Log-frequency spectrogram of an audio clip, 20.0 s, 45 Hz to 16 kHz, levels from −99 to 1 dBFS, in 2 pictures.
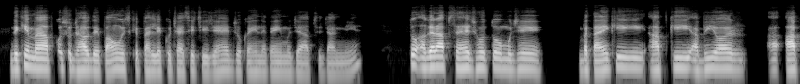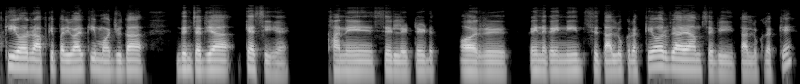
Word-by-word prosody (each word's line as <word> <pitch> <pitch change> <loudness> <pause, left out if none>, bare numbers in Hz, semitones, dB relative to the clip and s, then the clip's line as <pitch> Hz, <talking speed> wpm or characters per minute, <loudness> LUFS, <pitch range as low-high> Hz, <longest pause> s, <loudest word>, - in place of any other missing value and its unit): देखिए 130 +6 +4
मैं 135 -2 +5
आपको 130 +1 +3
सुझाव 125 -1 +2
दे 120 -1 +1
पाऊँ, 120 +4 +1
इसके 125 - -5
पहले 115 +1 -2
कुछ 110 - -8
ऐसी 110 +1 -3
चीज़ें 105 0 -6
हैं 120 0 -4
जो 110 -1 -7
कहीं 110 0 -8
न 105 -1 -9
कहीं 105 0 -6
मुझे 105 0 -8
आपसे 95 -1 -8
जाननी 100 +2 -10
हैं। 170 +6 -13 0.6
तो 175 - +5
अगर 150 +1 +8
आप 155 0 +8
सहज 140 -2 +2
हो 145 -1 +2
तो 140 -2 +3
मुझे 130 -1 -2 0.5
बताएँ 120 0 +3
कि 145 0 -1
आपकी 140 +4 0
अभी 135 +4 -2
और 135 -2 +2 0.3
अ, 125 - -3
आपकी 130 +5 +5
और 140 -2 +5
आपके 125 - +2
परिवार 120 0 +2
की 135 - -3
मौजूदा 120 +1 0 0.5
दिनचर्या 125 -1 +3 0.3
कैसी 125 -4 -1
है? 100 -1 -8 0.5
खाने 115 -1 -2
से 120 - -1
रिलेटेड 115 0 -3 0.3
और 115 -1 +4 0.6
कहीं 120 +1 0
न 115 -1 -3
कहीं 115 +1 -1
नींद 115 0 -4
से 125 - -4
ताल्लुक 115 +2 -1
रख 115 -1 -5
के 145 - -1
और 155 -1 +3
व्यायाम 130 -3 +4
से 115 -2 -6
भी 105 -2 -8
ताल्लुक 105 +1 -6
रख 105 - -7
के? 175 +4 -5
120 Hz, 185 wpm, -22 LUFS, 110-130 Hz, 0.6 s, अगर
